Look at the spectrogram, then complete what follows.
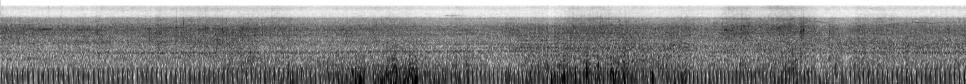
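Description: Motorcycle engine running while riding along a street, its pitch shifting a little with the throttle, over steady wind and road noise.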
